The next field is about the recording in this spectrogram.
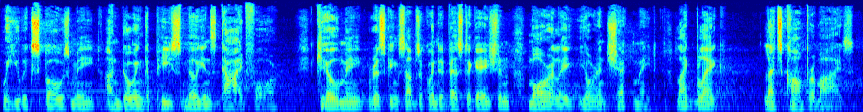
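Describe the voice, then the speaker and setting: An actor playing a calm, calculating mastermind who argues coldly in a dramatic film. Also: male voice, sits low, a little slow, husky, heavily acted. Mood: cold, reasoning. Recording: long cavernous reverb, music underneath.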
